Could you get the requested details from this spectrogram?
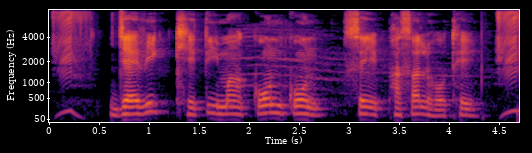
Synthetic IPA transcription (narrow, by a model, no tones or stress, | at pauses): d͡ʒɛːʋɪːkʰːeːt̪iːmãːkoːnkoːnseːpʰəsəlɦoːt̪ʰeː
